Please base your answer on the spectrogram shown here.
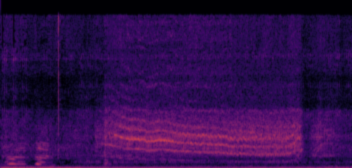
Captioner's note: drill buzzing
